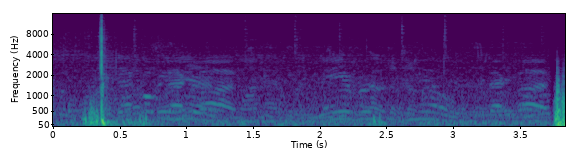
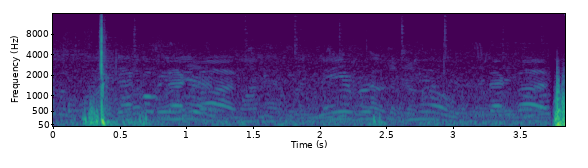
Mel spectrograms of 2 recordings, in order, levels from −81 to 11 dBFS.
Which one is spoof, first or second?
first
